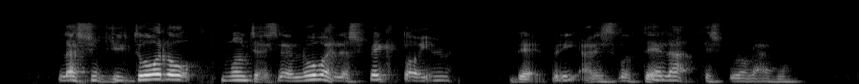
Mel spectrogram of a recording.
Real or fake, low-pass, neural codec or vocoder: fake; 7.2 kHz; codec, 24 kHz, 0.9 kbps, WavTokenizer, small release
